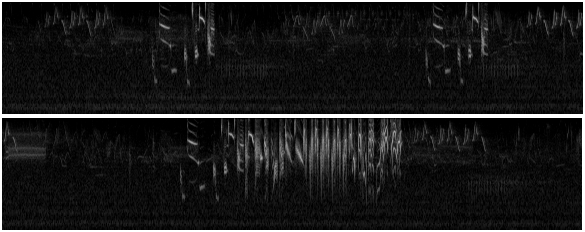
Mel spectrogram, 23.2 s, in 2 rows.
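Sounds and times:
birds chirping: 0:00.0 - 0:23.2
bobolink song: 0:03.0 - 0:04.9, 0:08.4 - 0:12.4, 0:15.2 - 0:21.8.

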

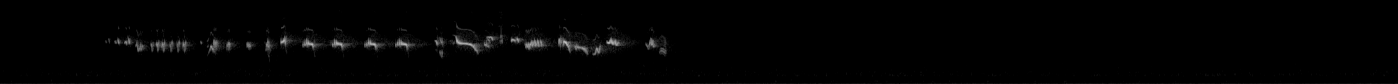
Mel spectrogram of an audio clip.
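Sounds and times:
sage thrasher singing: 0:01.1 - 0:06.7.

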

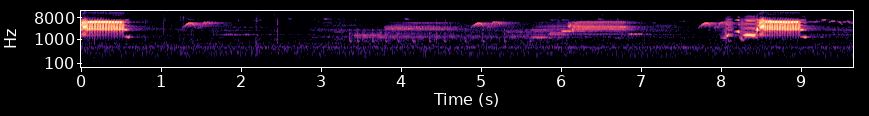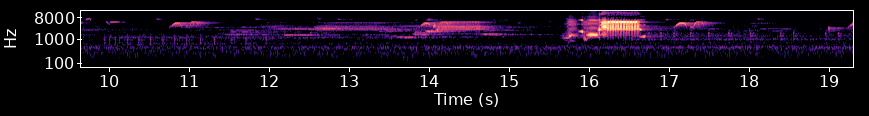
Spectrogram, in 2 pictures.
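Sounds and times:
Red-winged Blackbird: 0:00.0 - 0:00.6, 0:08.0 - 0:09.1.

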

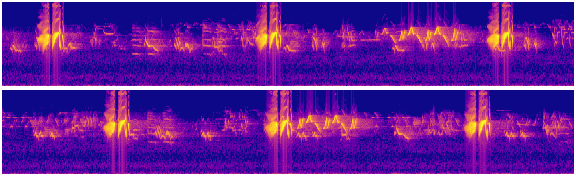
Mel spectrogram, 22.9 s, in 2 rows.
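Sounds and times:
alder flycatcher singing: 0:00.0 - 0:22.8
songbird warbling: 0:00.7 - 0:01.2, 0:05.1 - 0:05.6, 0:09.7 - 0:10.2, 0:13.5 - 0:14.0, 0:16.7 - 0:18.3, 0:20.7 - 0:21.2.

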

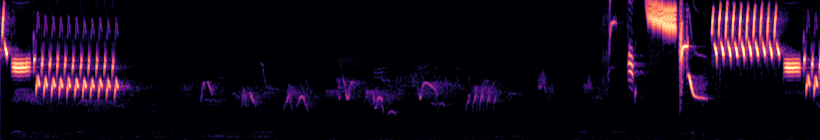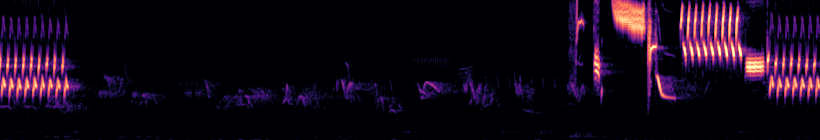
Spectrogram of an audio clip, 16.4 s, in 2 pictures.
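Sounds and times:
Bewick's wren song: 0:00.0 - 0:01.2, 0:06.0 - 0:09.0, 0:13.9 - 0:16.3.

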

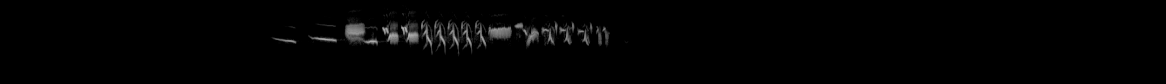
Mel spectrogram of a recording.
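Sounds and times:
sparrow singing: 0:02.8 - 0:06.2.

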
